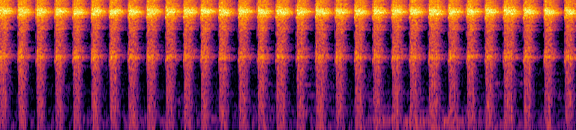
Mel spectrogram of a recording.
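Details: Grasshopper known locally as belalang kecek or walang kerik, kept as song master for lovebirds: a steady train of harsh, jingling rasps, roughly four per second, unbroken and evenly spaced throughout.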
